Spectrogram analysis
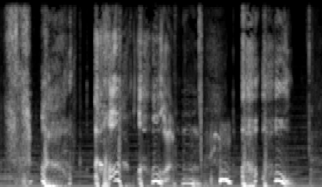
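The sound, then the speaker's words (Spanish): Raspy, strained coughing as if after smoking marijuana, done by someone playing a costumed dinosaur character: many harsh, voiced hacking bursts in an uneven run, some choked and drawn out, with brief gaps between them. “es Barney tosiendo, güey, pero marihuana así.”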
